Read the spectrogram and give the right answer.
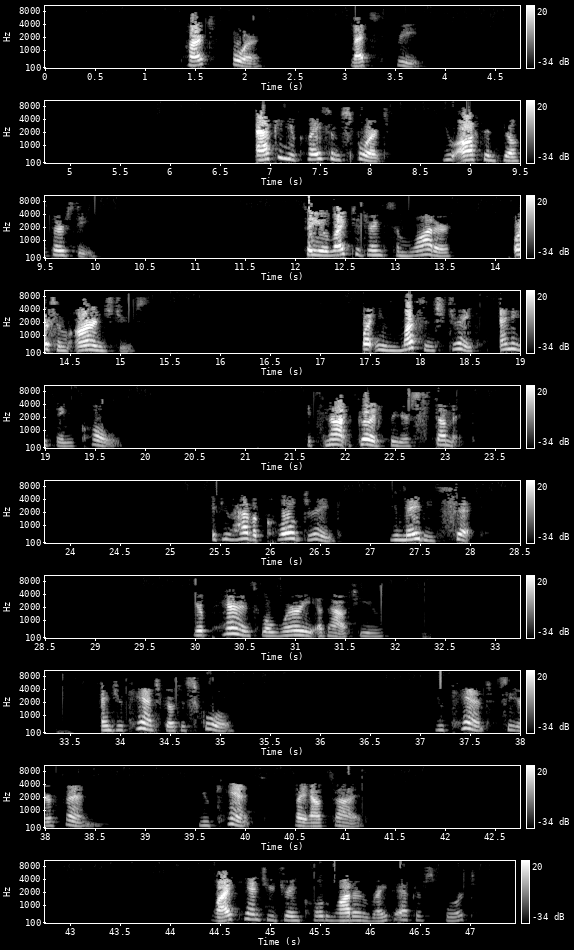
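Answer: Because it's not good for your stomach and you may be sick.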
